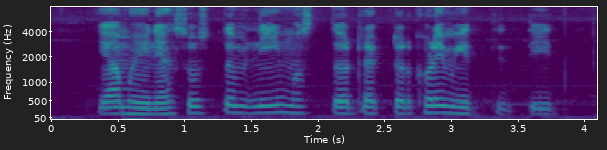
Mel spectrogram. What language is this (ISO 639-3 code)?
mar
